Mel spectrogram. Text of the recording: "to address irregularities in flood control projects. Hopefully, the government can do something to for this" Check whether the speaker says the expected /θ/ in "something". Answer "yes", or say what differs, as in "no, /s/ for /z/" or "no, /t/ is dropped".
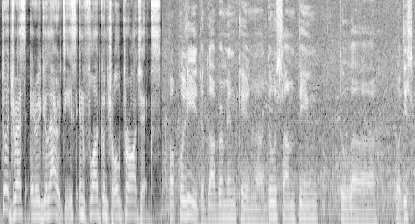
no, /t/ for /θ/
